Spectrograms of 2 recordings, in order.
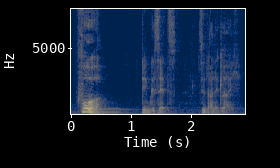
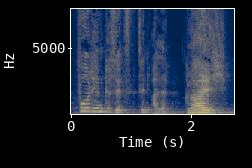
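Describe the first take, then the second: First: The stress is on "Vor". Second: The stress is on "gleich".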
